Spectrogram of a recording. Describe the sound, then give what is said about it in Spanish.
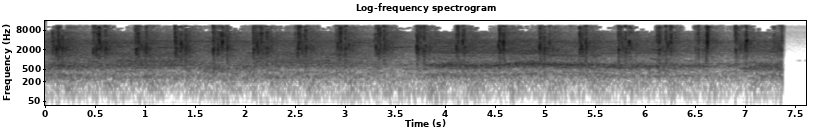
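Football fans chant in the stands. Many voices sing in unison over a steady, evenly spaced beat of sharp hits that runs throughout. The chant swells partway through, then cuts off abruptly. “se deja llevar por los cantos de la hinchada. Y sí, mira, escuchemos también. Vamos a escuchar.”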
